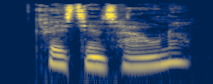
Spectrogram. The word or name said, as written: CHRISTIANSHAVNER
